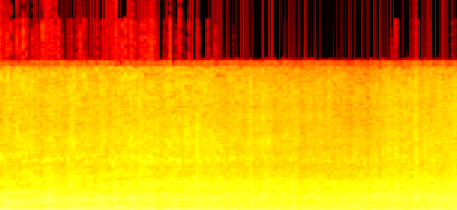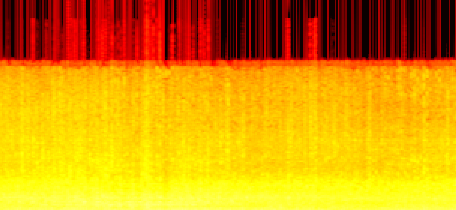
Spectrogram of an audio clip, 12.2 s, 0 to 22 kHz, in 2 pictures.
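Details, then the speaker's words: 1970 Gravely Commercial 8 garden tractor, 8 hp single-cylinder, revived after sitting a few years, still cold before warm-up: loud steady beat at constant speed, no misses or knocks; running pretty decent, normal running. "still running pretty decent i had to just carve just a spin there but uh looks like it's working"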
